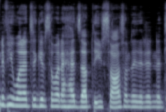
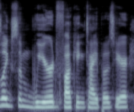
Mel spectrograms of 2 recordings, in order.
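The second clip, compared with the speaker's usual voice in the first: normal talking voice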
